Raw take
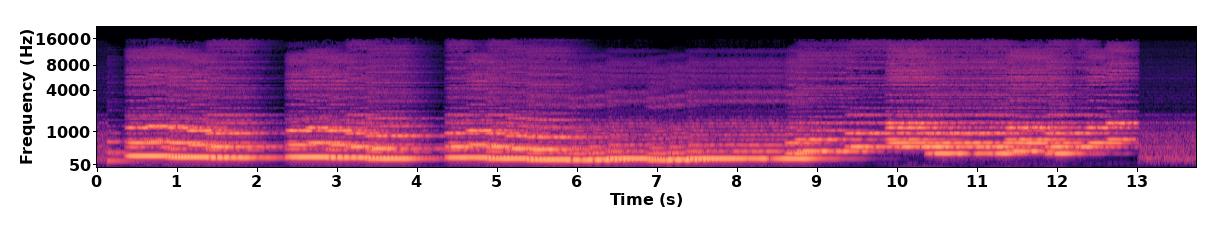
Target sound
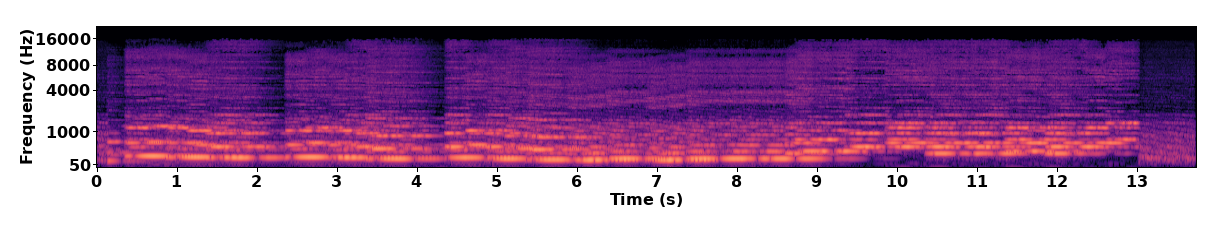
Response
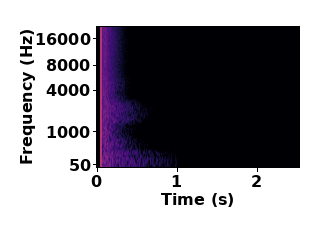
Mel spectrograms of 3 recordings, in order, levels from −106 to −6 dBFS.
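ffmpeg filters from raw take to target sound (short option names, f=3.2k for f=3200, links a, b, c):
-filter_complex "[0:a]acrossover=split=150|590[a][b][c];[a]acompressor=threshold=-42dB:ratio=4[d];[b]acompressor=threshold=-34dB:ratio=4[e];[c]acompressor=threshold=-37dB:ratio=4[f];[d][e][f]amix=inputs=3:normalize=0,asplit=2[g][h];[h]adelay=3.6,afreqshift=-2.1[i];[g][i]amix=inputs=2:normalize=1,volume=1.5dB"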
